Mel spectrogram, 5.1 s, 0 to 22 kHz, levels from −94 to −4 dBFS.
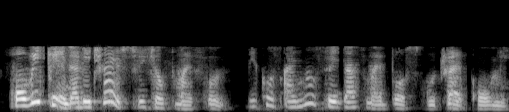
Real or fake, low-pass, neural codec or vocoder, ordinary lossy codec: fake; 7.2 kHz; codec, 44.1 kHz, 3.4 kbps, Pupu-Codec; AAC, 16 kbps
